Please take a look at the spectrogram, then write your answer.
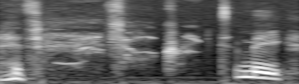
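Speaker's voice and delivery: laughing through the words; breathy, half-voiced chuckle while talking. Real, not acted. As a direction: softly break up at your own joke. Laughs at own old joke.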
